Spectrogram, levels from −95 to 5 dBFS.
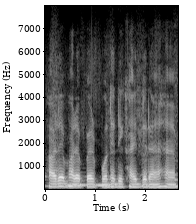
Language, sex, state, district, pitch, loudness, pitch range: Hindi, male, Bihar, Patna, 115 Hz, -13 LUFS, 110-120 Hz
